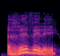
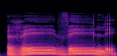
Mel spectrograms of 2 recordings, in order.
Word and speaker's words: révéler: Révéler. Okay, same scenario here. E and E. Révéler.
